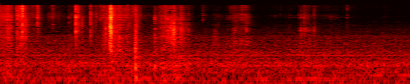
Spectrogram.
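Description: Plastic-sleeved comic books on backing boards rustling and sliding against each other as a hand flips through them in a cardboard box. The sound comes in several short crinkling brushes, most of them in the first two seconds.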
